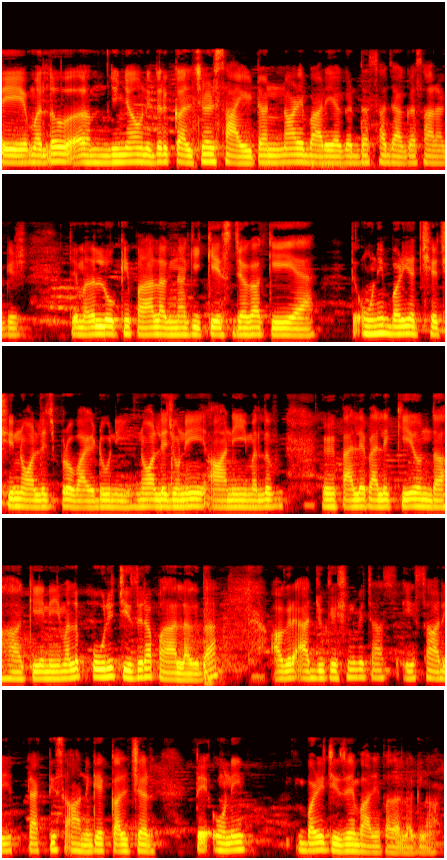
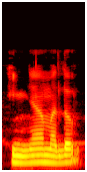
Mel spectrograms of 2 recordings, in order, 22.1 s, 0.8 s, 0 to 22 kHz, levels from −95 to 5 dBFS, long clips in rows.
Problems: none marked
